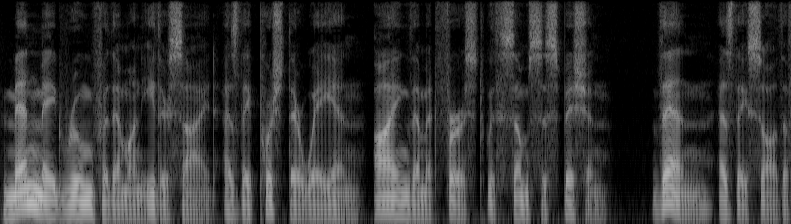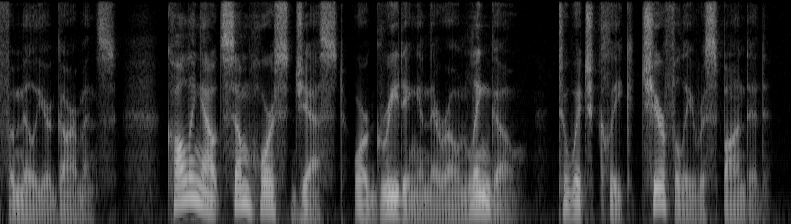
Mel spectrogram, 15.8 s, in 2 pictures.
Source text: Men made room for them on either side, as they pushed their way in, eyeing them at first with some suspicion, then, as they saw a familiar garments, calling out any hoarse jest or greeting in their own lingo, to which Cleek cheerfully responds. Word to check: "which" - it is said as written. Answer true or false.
true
